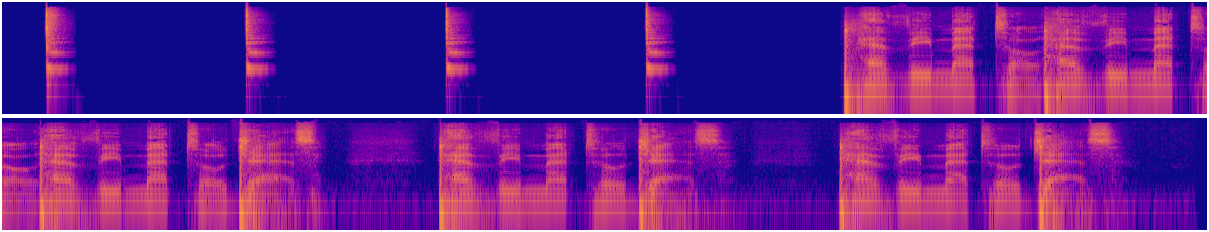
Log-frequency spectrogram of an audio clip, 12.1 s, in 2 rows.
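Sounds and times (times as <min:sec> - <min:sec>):
drum kit practice: 0:04.2 - 0:11.9.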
